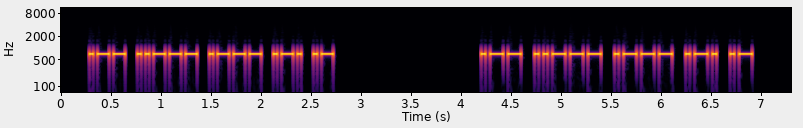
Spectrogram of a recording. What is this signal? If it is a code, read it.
Morse code, heard as a keyed tone, about 28 wpm, 700 Hz. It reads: W2JRA W2JRA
